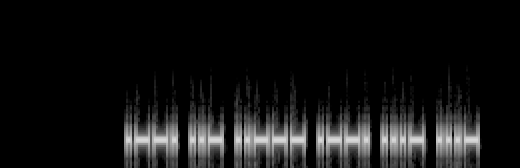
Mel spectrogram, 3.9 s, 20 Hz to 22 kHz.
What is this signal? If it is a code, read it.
Morse code, heard as a keyed tone, about 34 wpm, 700 Hz. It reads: PU2PVV
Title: DXCC-100 Call Signs - 6 Characters - 35wpm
